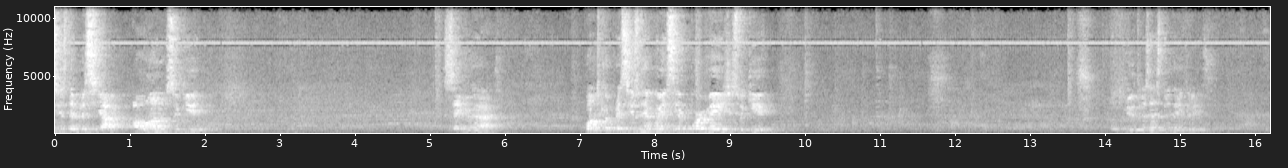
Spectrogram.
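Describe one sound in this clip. A man speaks in bursts with pauses.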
